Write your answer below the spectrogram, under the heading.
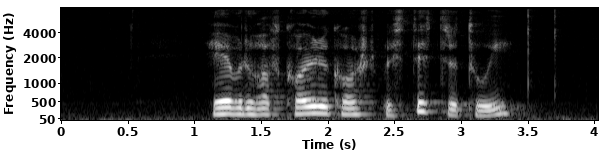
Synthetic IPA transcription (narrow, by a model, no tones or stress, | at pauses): heːʋəɖʉːhɑft̪̚kʰɔʏɾəkʰɔʃʈoːist̪ɪt̪ɾət̪ʰuʏ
